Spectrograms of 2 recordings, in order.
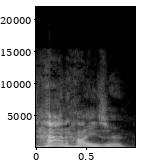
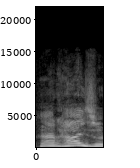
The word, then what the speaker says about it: Anheuser: It's Hanheiser. Anheuser. Hanheiser? Anheuser.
